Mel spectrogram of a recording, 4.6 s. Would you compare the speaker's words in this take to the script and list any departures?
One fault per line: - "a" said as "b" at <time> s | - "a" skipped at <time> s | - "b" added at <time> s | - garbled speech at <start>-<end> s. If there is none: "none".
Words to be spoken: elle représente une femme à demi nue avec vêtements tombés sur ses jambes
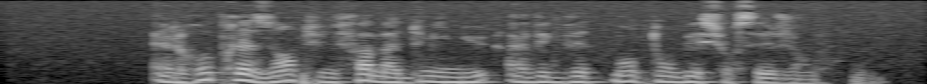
none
